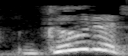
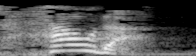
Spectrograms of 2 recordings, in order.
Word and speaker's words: Gouda: That's not how you pronounce Gouda. It's Gouda. That's apparently from the Netherlands. It's named after the city in the Netherlands, and they pronounce it with an H. So rather than saying howdy, it's Gouda for Gouda cheese.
